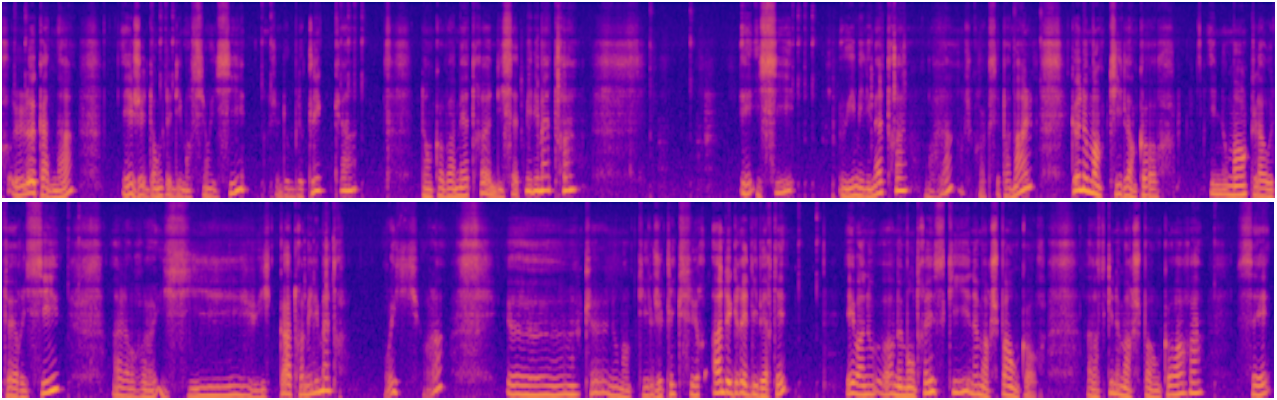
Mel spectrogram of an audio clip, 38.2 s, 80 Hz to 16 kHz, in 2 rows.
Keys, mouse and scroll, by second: 0.1 click, 2.2 click, 3.8 click, 5.0 click, 7.7 KP_1, 8.0 KP_7, 8.3 Return, 9.7 right click, 11.8 click, 13.0-13.3 typing, 14.4-14.7 scroll up 2, 15.1-15.7 right drag, 15.1 typing, 20.0 click, 21.9 i, 23.6 KP_4, 23.9 Return, 31.0 click, 37.2-38.1 drag.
